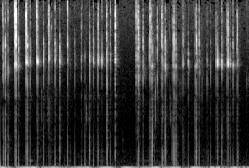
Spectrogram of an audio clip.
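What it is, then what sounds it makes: Soap bar scratched with nails. A solid pink soap bar covered in crosshatched scratch marks is scratched rapidly with long nails, sending flakes flying. The sound is a dense, uneven run of crisp, bright scratching clicks and scrapes that stop almost instantly, over a steady low hum.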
